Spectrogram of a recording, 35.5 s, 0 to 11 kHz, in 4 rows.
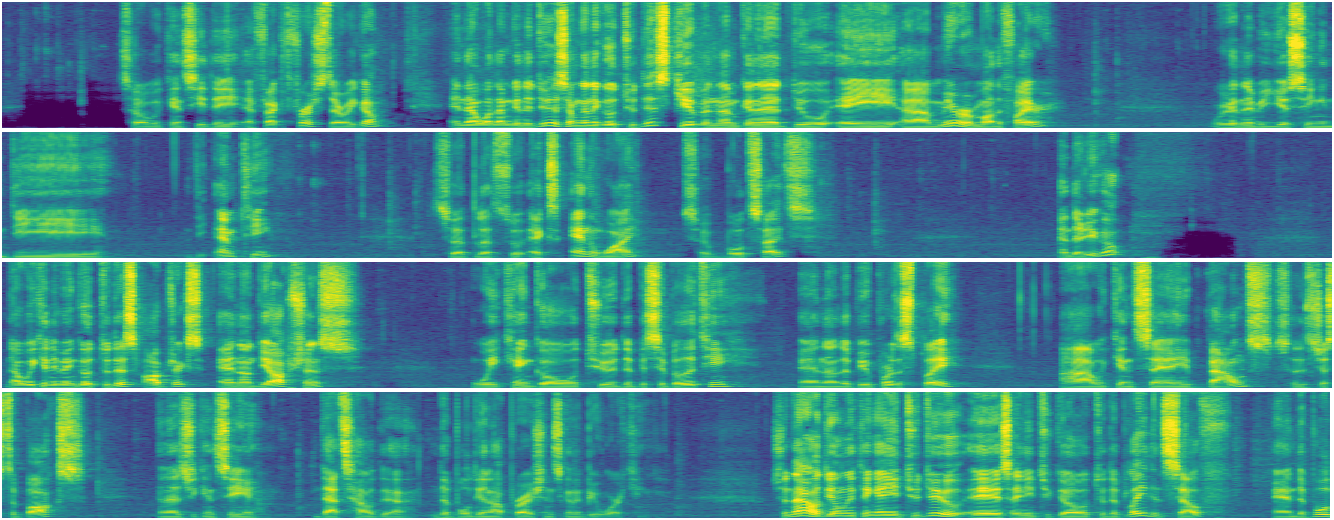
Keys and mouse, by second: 0.1-1.1 middle drag, 1.6 middle click, 2.1 middle click, 2.9 click, 3.8-6.0 drag, 7.0 middle click, 7.9 click, 11.0 middle drag, 12.0 click, 12.8-13.5 middle drag, 13.8 click, 14.4-15.6 middle drag, 17.6 click, 18.6 click, 23.1-25.4 drag, 26.1-26.5 middle drag, 26.9-28.2 drag, 26.9-28.2 right drag, 28.7-29.4 drag, 28.7-29.4 right drag, 30.1 click, 30.1 right click, 31.9 click, 34.6 click.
